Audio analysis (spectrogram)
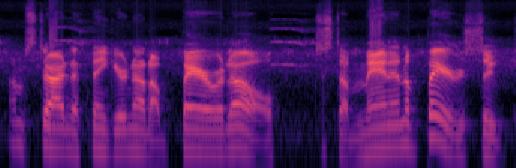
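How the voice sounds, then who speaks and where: A pompous traffic cop piling up alliterations, as a man acts him out, officious and prone to tongue-twisting rants in a comedy audio sketch. The voice is sharp and very bright. A faint hiss sits underneath it. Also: a little high, animated, brisk. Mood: ranting.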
